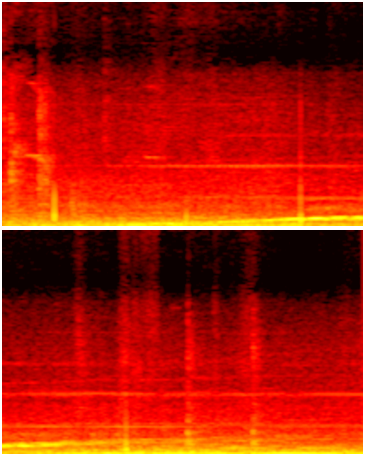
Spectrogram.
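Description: A train's motor whines, rising in pitch as it speeds up.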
